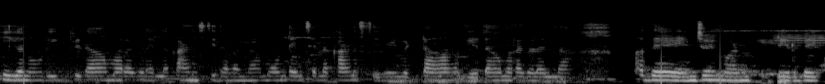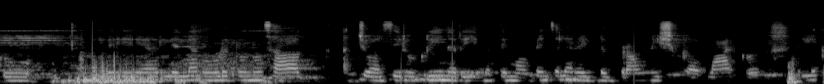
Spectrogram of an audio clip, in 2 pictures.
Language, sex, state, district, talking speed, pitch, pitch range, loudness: Kannada, female, Karnataka, Bellary, 100 wpm, 190 Hz, 180-195 Hz, -30 LUFS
